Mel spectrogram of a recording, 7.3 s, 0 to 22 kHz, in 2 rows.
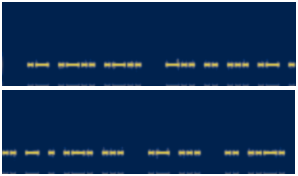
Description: Morse code, heard as a keyed tone, about 25 wpm, 1000 Hz. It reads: ALL DISASTERS AS IF
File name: 25wpm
